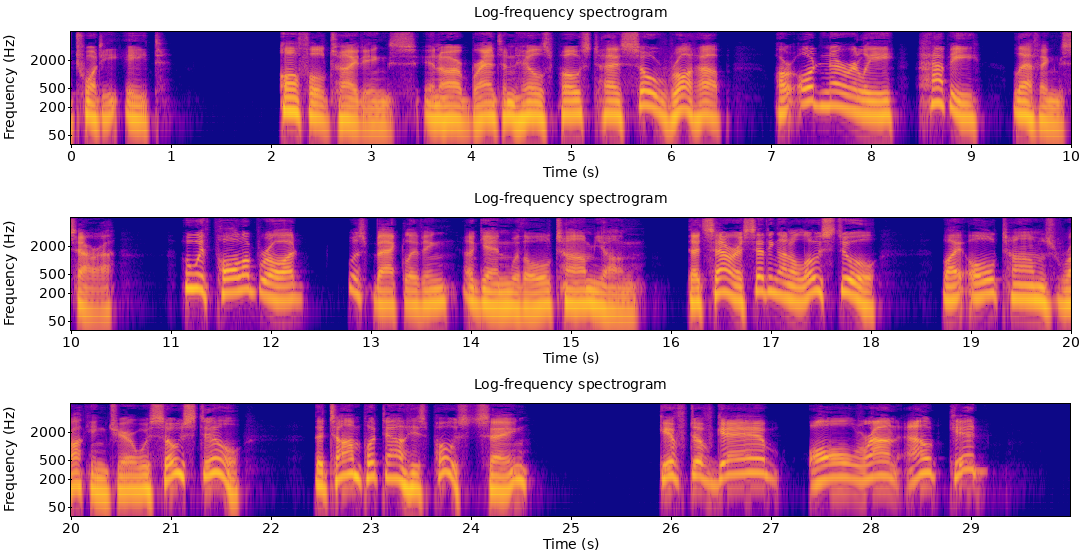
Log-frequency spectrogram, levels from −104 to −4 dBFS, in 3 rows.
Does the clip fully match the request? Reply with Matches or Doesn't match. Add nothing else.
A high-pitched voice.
Doesn't match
